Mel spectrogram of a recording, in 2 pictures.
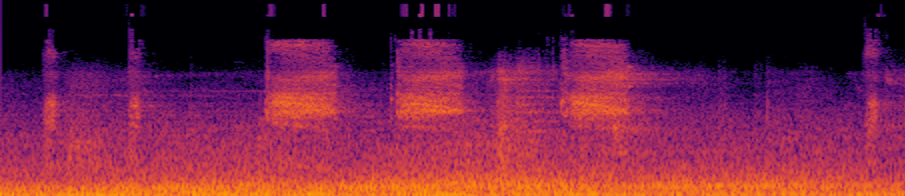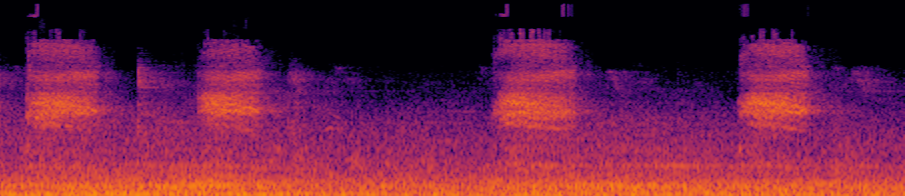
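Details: A squirrel makes warning noises while sniffing a peanut: harsh, raspy barks in irregular pairs and runs over a steady low rumble.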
